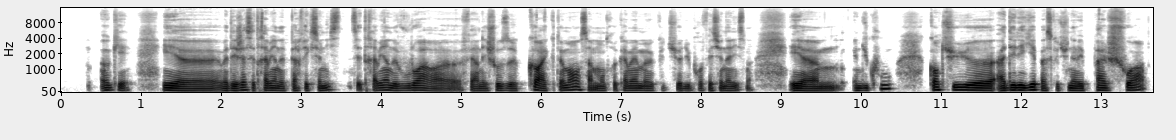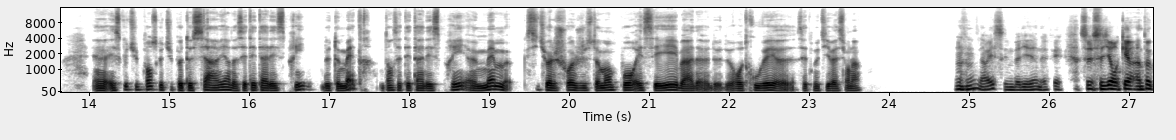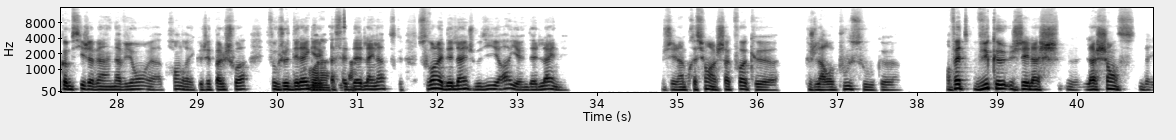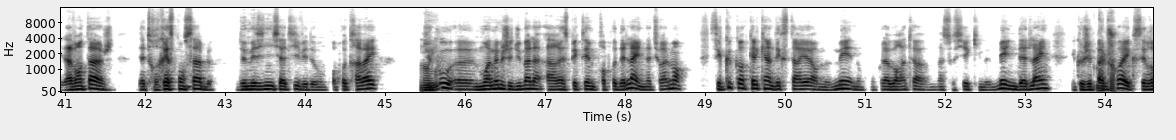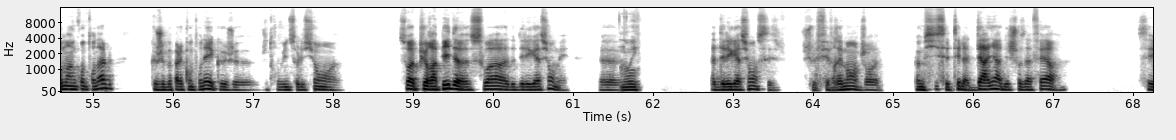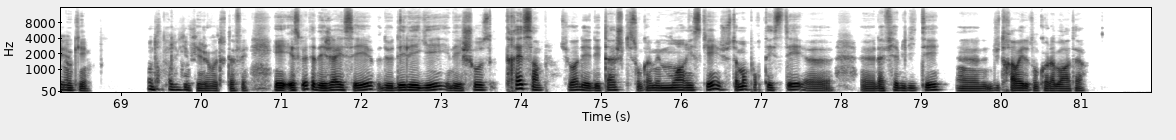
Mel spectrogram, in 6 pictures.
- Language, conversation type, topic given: French, advice, Comment surmonter mon hésitation à déléguer des responsabilités clés par manque de confiance ?
- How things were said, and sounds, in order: other background noise; stressed: "correctement"; in English: "deadline"; in English: "deadlines"; in English: "deadline"; in English: "deadlines"; in English: "deadline"; stressed: "très"; tapping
